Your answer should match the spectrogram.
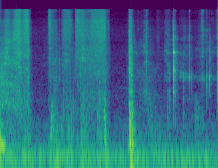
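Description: Ink pad rubbed and scraped across a plastic craft mat to lay down ink for splattering, loudest at the start, with two light clicks in the second half.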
